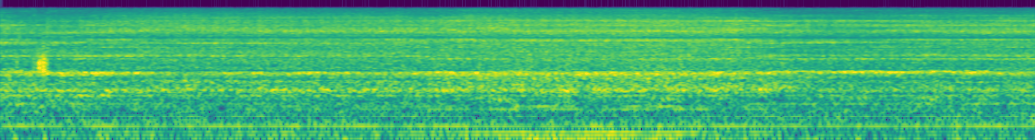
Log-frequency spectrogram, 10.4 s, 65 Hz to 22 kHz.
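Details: 1994 Mitsubishi Diamante V6 with new spark plugs, wires and fuel filter: starts perfectly, then idles unevenly with an irregular stumble and shaking from random misfires.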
